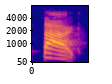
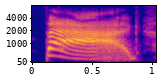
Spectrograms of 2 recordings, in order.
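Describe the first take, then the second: First: The vowel is short and plain. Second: The vowel is a long, drawn-out ah.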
